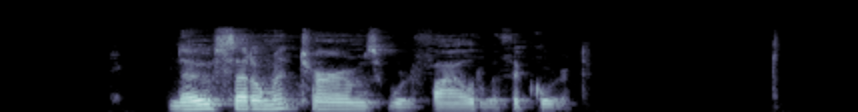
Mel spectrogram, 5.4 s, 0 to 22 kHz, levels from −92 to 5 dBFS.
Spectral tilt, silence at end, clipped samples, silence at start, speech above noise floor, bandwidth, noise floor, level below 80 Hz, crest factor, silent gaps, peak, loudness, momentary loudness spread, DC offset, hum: -5.5 dB/octave; 1.85 s; under 0.1%; 1.05 s; over 68 dB; 7.8 kHz; under -90 dBFS; -70 dBFS; 20 dB; none; -4 dBFS; -22 LUFS; 15 LU; under 0.1%; none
